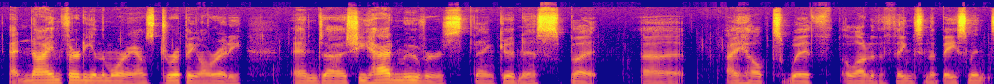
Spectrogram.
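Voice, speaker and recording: A man's voice: lowish voice, darkish tone, no room sound. A tired young man chatting casually as a streamer, telling a rambling story full of fillers.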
